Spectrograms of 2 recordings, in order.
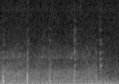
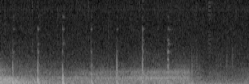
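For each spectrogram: First: hollow delaminated concrete bridge deck. Second: solid concrete bridge deck.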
